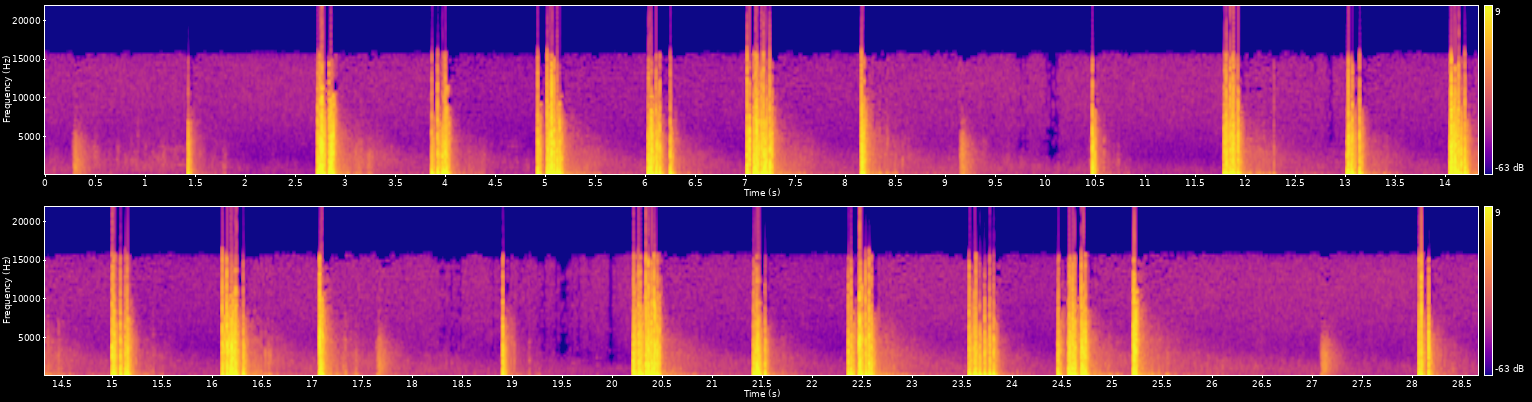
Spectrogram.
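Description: Daytime aerial firework shells bursting in a steady run of sharp bangs, roughly one to two a second, each with a short echoing tail.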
